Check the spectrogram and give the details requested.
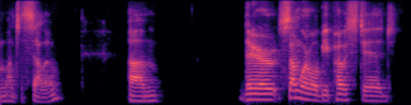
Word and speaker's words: Monticello: That's why it's pronounced Monticello and not Monticello.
